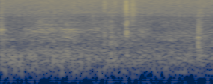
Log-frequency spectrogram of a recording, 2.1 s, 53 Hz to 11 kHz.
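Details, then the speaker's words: c.1989 Homestead Universal 52" ceiling fan, spinner motor, bearings formerly bad, after oiling with liquid bearings oil: soft even hush, faint air movement, no grinding or ticking; quiet ceiling fan motor bearings. "And that it's that stuff takes a while to work, but once it's really gotten into the bearings, it does do a pretty good job because as you can hear, you like can't even hear it anymore."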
